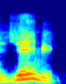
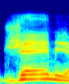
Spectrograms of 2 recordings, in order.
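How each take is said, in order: First: The name starts with a 'y' sound. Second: The name starts with an English 'j' sound. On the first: This is how he himself says his name. The speaker calls it right. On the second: This is how others have been saying the name. The speaker calls it wrong. "we've been calling him Jamie"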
